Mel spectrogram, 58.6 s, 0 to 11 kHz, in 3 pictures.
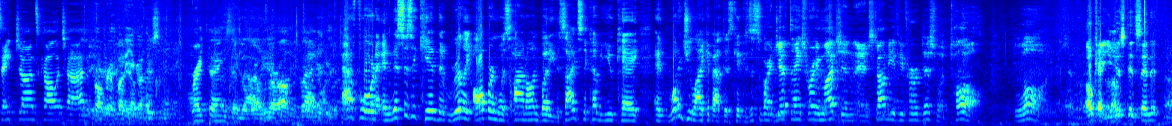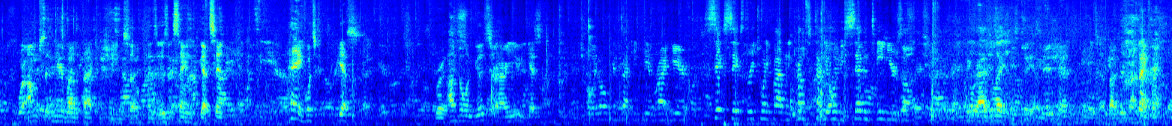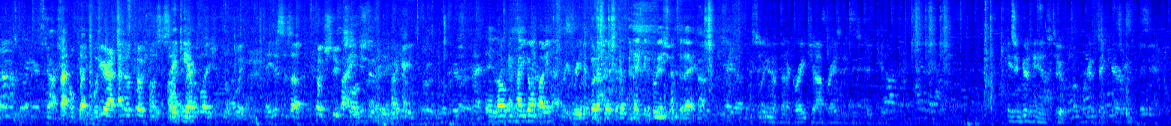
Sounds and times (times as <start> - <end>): Speech: 0.0 - 58.5.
